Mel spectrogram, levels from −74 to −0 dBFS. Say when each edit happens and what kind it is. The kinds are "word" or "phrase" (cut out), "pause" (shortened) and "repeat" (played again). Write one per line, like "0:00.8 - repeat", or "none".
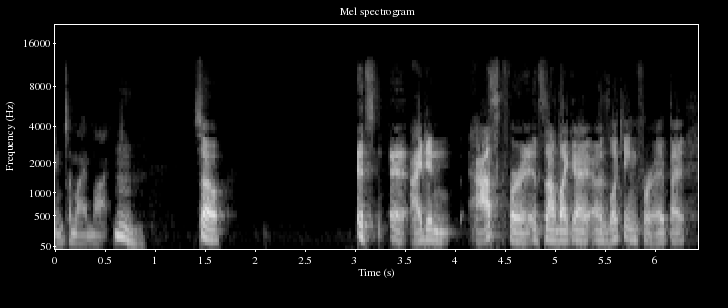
0:05.5 - word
